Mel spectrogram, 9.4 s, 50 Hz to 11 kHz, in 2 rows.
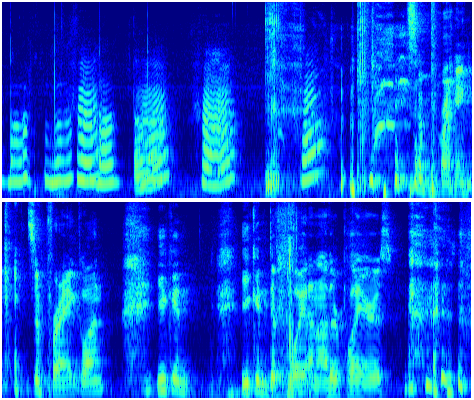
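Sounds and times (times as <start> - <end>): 
voice imitating farts with buzzy wavering blasts: 0.0 - 3.8
speech: 0.1 - 1.6, 4.4 - 9.3.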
